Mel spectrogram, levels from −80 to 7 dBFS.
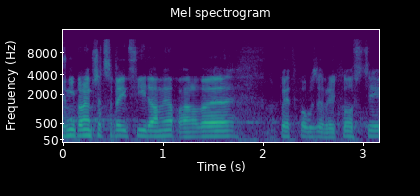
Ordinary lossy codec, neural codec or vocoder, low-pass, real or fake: Opus, 16 kbps; codec, 44.1 kHz, 7.8 kbps, DAC; 14.4 kHz; fake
